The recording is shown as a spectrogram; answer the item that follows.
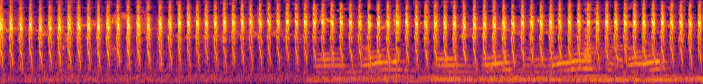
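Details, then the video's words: Kingfisher calling vigorously: a loud, fast, steady run of sharp, metallic pulses, about seven each second, continuing throughout, with softer, lower chirps from other birds joining halfway. "TENGKEK BUTO IJO | GACORR"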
